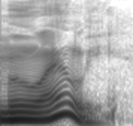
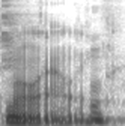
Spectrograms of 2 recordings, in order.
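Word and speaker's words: Mullally: dude well all right to megan muelley i know it's mulally right close enough hmm all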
